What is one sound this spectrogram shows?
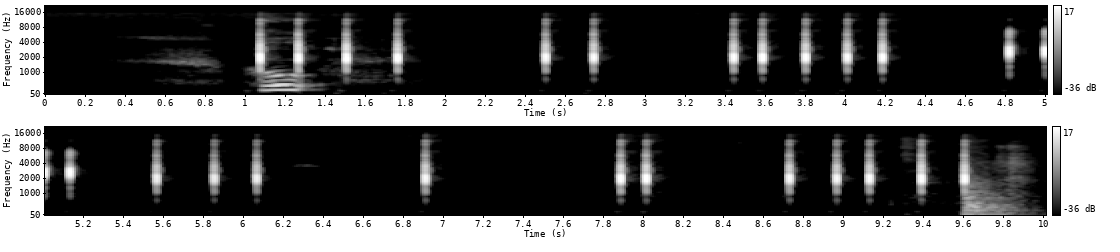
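Keys tap on a phone keyboard with short sharp clicks.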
